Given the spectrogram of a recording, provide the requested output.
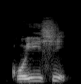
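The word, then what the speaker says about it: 碁石: 발음은 고방 바둑판은 고방 바둑판은요 그렇죠 바둑돌이 되겠네 발음은 고이시 돌이니까 이씨는 고의식 바둑돌은 고이시 고이십니다만 요정도 시험적으로는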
